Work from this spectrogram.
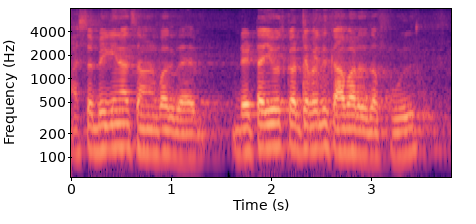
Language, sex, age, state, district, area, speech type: Goan Konkani, male, 18-30, Goa, Pernem, rural, spontaneous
